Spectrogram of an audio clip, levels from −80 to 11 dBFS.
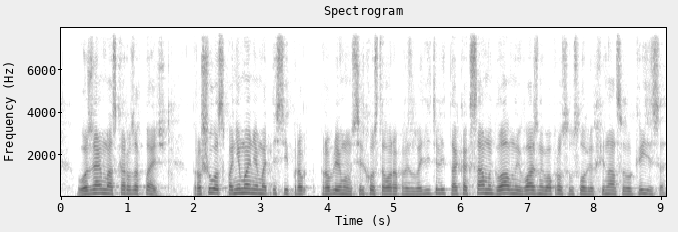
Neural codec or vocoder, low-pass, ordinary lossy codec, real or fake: codec, 16 kHz, 4.8 kbps, FACodec; none; none; fake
